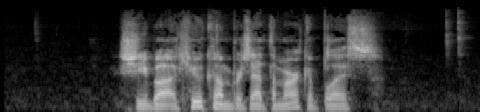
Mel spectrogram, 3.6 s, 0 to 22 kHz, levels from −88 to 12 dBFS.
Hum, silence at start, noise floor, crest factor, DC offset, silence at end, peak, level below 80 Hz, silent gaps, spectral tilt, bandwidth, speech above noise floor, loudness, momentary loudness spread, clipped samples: none; 0.9 s; -66 dBFS; 20 dB; under 0.1%; 0.75 s; 0 dBFS; -56 dBFS; none; -3 dB/octave; 16 kHz; 48 dB; -17 LUFS; 8 LU; under 0.1%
